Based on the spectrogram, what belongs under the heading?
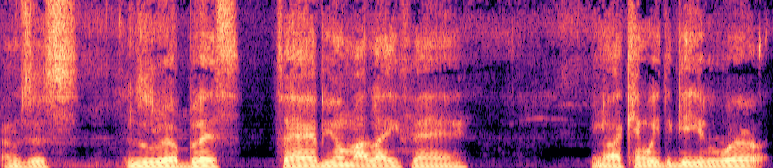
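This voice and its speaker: A young man, a musician, speaking softly and gratefully in a casual interview. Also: on the low side, completely flat delivery, normal speed, no echo. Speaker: musician, guest.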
